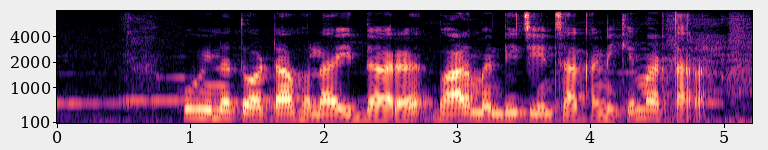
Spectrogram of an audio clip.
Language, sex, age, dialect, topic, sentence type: Kannada, female, 36-40, Dharwad Kannada, agriculture, statement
